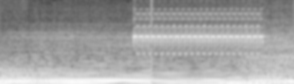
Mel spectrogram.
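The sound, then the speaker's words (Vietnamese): A mobile phone ringing in a tense moment, a bright electronic ring tone that starts partway through, holds steady for over a second and cuts off, sounding over a low, sustained musical drone. “Chuông điện thoại của nó đổ, nó lo lắng đánh rơi chiếc máy xuống đất.”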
